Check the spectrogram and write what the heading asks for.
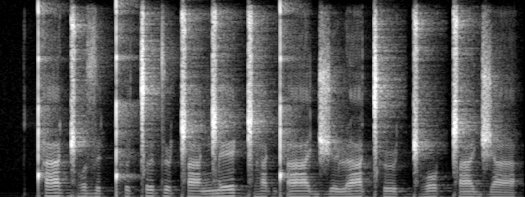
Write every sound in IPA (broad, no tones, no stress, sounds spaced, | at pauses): ǃʰ a ɡ͡ǁ ɔ z ə ǃʰ ə ǀ ə t ə˞ ǁ a ŋ͡ǁ ɛ ɡ͡ǁ a ǃʼ a d͡ʒ ə ɭ a ǀʰ ə˞ ɡ͡ǁ ɔ ǁ a d͡ʒ a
